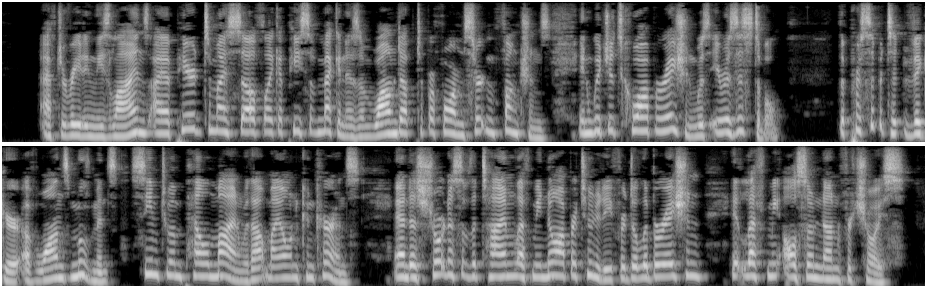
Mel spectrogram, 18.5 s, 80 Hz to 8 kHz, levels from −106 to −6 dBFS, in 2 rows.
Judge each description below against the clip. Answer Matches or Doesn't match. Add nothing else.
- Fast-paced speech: Doesn't match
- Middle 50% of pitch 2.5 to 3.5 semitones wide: Doesn't match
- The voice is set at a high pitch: Matches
